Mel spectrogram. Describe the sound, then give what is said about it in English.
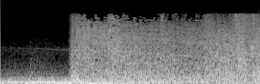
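A deep rumbling gives way to a sudden, loud crash as an entire wall bursts apart, followed by a sustained roaring wash of flying bricks and plasterboard with no voices. “Suddenly, the entire wall disintegrated in a storm of flying bricks and plasterboard.”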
